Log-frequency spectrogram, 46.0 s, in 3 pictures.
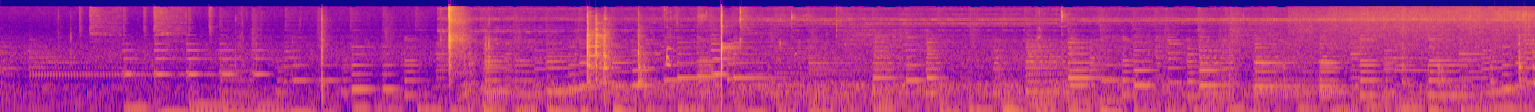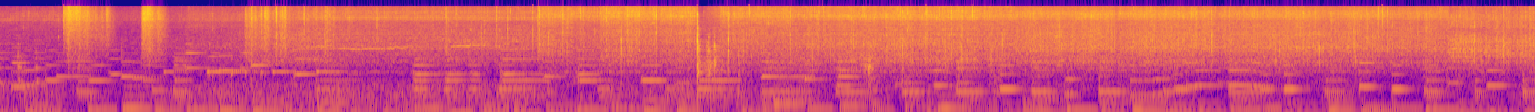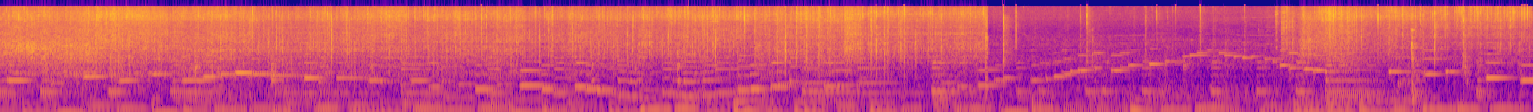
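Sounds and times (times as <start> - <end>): background music: 0.9 - 46.0
mushrooms sizzling in a frying pan: 12.3 - 46.0.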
